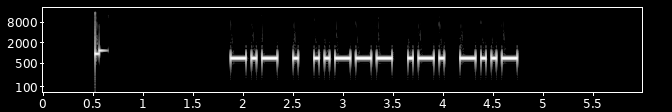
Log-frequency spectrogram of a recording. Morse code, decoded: KE2RX

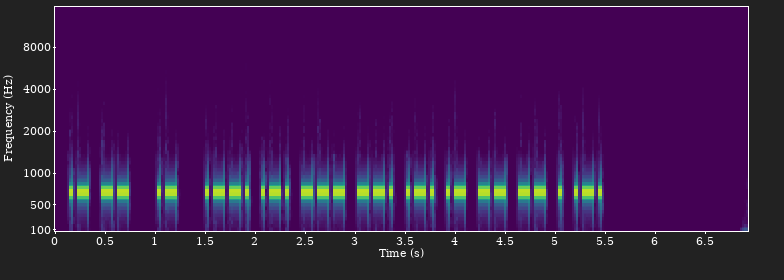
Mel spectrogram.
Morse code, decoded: AM A PROGRAMMER

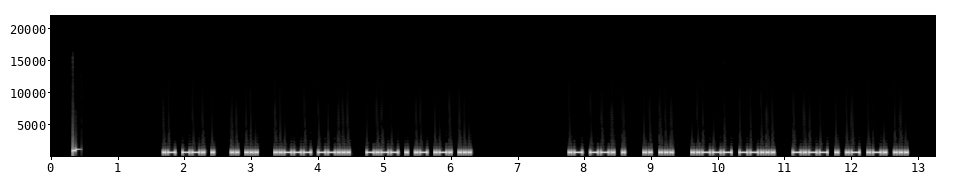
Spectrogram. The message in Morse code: AGE IS 27 YEARS AGE IS 27 YEARS

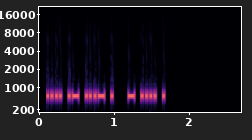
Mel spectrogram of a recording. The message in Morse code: HAVE THE

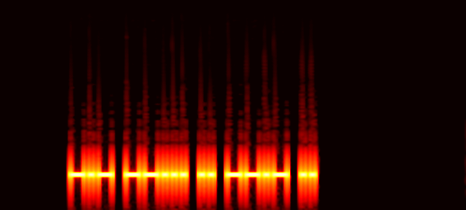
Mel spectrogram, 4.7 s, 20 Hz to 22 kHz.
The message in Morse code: K7IQI

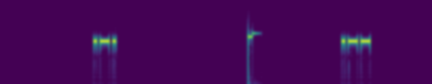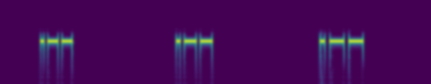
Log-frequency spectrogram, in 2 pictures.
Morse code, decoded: R WWWW

